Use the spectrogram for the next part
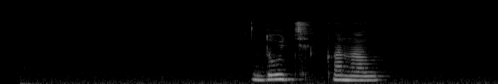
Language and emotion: Russian, neutral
